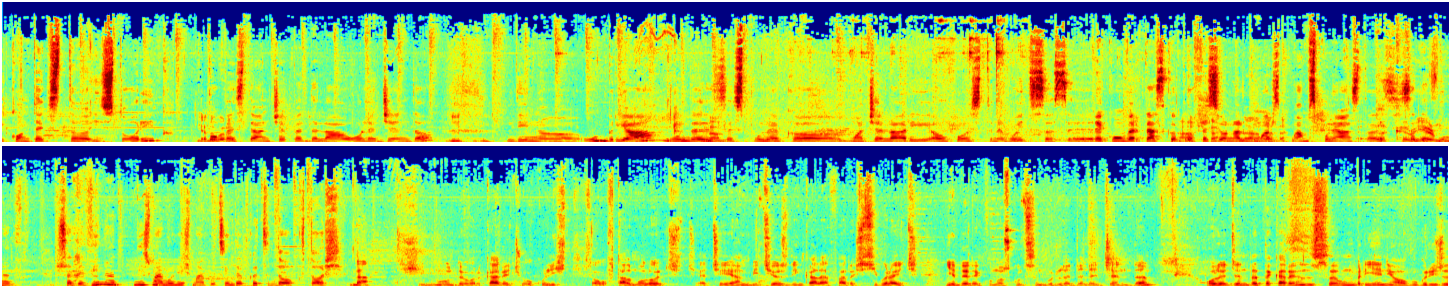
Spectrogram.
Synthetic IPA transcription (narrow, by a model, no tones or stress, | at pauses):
iko̞nt̪e̞kst̪ist̪o̞ɾik | po̞ve̞st̪eaɨnt͡ʃe̞pe̞d̪e̞lao̞le̞d͡ʒe̞nd̪ə | d̪inumbɾiaund̪e̞se̞spune̞kəmət͡ʃe̞laɾiawfo̞st̪ne̞vo̞it̪sʲsəse̞̰ɾe̞ko̞nve̞rt̪easkəpɾo̞fe̞sio̞nalkumaamspune̞ast̪əzʲəevinə | səd̪e̞vinənit͡ʃmajmult̪nit͡ʃmajput̪sind̪e̞kɨt̪d̪o̞kt̪o̞rʲd̪a | ʃinud̪e̞orkaɾe̞t͡ʃio̞kuliʃt̪ʲsa̰wo̰fst̪almo̞lo̞d͡ʒʲ | t͡ʃe̞ja̰t͡ʃejeambit͡ʃio̞sd̪iŋkaleafaɾəʃi̥siɡuɾait͡ʃʲ | je̞d̪eɾe̞kuno̞skut̪sɨŋɡuɾile̞d̪e̞le̞d͡ʒe̞nd̪ə | o̞le̞d͡ʒe̞nd̪əpe̞kaɾe̞ɨnsəumbɾienʲiawavut̪̚ɡɾiʒə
